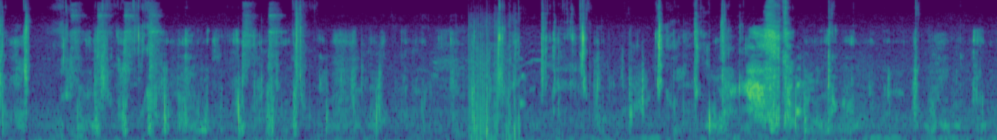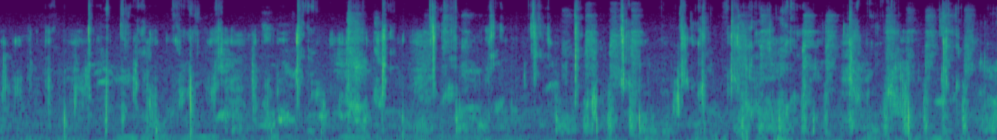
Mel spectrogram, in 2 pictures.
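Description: Close-miked chewing of pancit canton noodles and fried egg, with a steady run of wet mouth clicks and smacks and one louder, longer mouth sound about eleven seconds in.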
